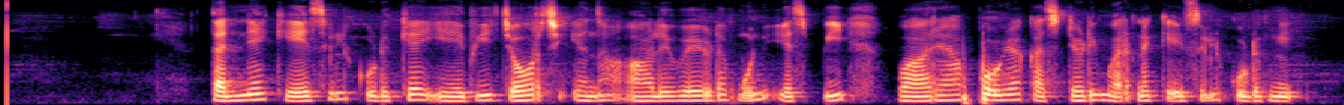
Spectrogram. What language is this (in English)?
Malayalam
